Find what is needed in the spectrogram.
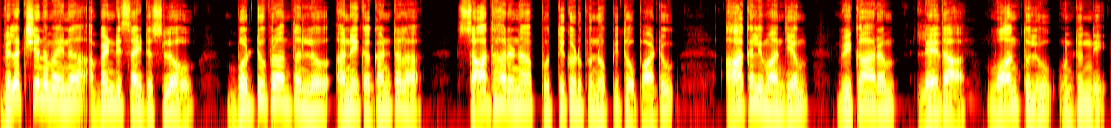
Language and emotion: Telugu, neutral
